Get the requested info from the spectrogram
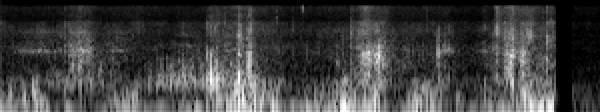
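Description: Footsteps of a hiker walking on a snowy mountain trail, a step about every half second.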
